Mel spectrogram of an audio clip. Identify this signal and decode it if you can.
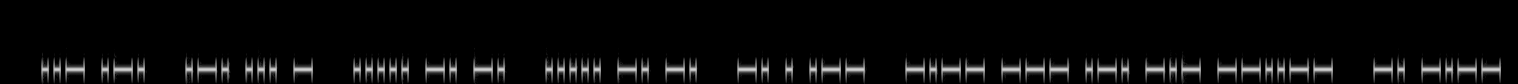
Morse code, heard as a keyed tone, about 20 wpm, 700 Hz. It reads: UR RST 5NN 5NN NEW YORK, NY
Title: Practice QSO - Exchange 1 - Beginning - 20wpm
